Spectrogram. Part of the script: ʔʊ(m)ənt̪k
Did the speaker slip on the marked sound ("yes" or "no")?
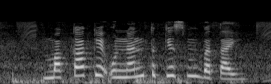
yes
